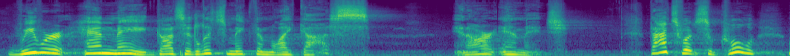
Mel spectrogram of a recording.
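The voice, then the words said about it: Tennessee Southern accent. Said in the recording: “Tennessee accent”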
